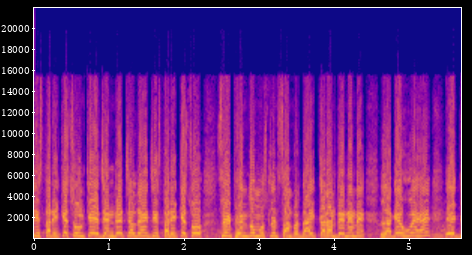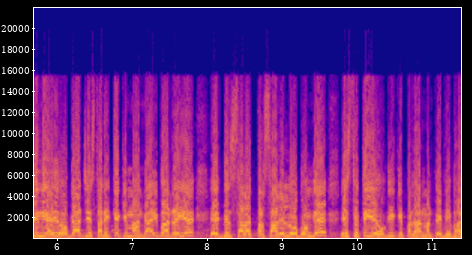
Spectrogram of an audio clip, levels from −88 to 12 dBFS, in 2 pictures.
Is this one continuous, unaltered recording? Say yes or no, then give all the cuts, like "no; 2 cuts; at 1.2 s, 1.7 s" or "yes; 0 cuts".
yes; 0 cuts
